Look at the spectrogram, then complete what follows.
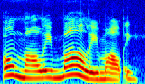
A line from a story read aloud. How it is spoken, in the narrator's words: he shouted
